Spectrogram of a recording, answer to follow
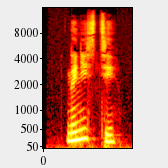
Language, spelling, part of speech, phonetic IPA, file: Russian, нанести, verb, [nənʲɪˈsʲtʲi], Ru-нанести.ogg
- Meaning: 1. to drift (on); to carry, to waft, to deposit, to wash ashore (e.g. of snow, sand, etc.) 2. to mark (on); to draw (e.g. onto a map) 3. to inflict (on); to cause (to); to bring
